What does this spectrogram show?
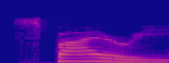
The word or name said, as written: spiry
